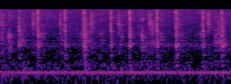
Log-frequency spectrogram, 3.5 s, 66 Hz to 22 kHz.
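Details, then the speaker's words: Vintage Bentima/Perivale Art Deco 8-day mantel clock being put in beat by nudging the L-shaped crutch left and right: quiet ticking about 87 a minute with unevenly spaced tick and tock; slightly out of beat before final adjustment. "so I can tell that's just a little bit off no and as you can hear I feel it's just a little bit off"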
